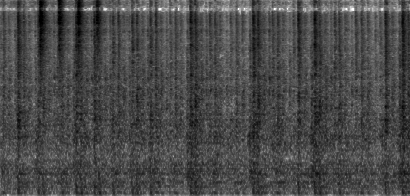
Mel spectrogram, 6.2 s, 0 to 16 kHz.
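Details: John Deere D two-cylinder tractor at idle before regapping Autolite spark plugs to 0.030 in: slow beat stumbles with uneven skipped pops; misfire from plug gap too tight.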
